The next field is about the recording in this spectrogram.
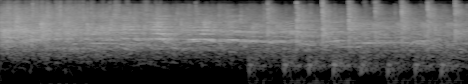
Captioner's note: audience cheering and clapping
